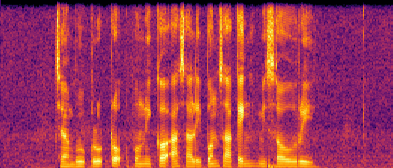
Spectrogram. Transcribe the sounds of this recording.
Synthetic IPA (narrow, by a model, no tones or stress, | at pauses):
d̥ʒ̥ä̤mbukluʈʊ̰ʔpunikɔʔasalipʊnsakɪŋmisɔuɾi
